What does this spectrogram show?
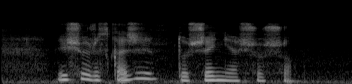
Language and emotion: Russian, neutral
